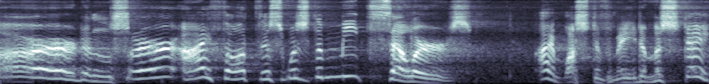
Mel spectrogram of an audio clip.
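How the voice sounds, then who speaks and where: A man puts on a character voice pitched extremely high. He speaks at a very slow pace. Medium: stage play. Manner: awkward, apologetic.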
